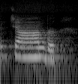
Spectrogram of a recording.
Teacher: जो हवा है आपके मुंह के साथ आपकी नाक से भी निकल रही है इसको कहा जाता है अनुनासिक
